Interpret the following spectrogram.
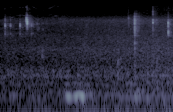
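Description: Quiet pause holding a few faint, short clicks, a small group near the start and another near the end, with a brief low hum about a second in.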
